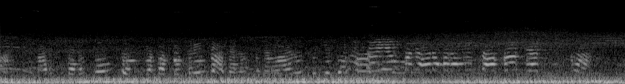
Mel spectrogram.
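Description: Steady low rumble of motorcycle and car engines idling and moving in queued traffic, with people's voices talking over it.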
